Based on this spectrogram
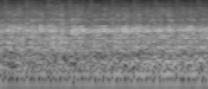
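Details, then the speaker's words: Diesel truck idling after a hard start; too much ATF poured down the intake had partially hydrolocked it, and the battery is charging. Steady, even idle with a low rumble and clatter, no misses or knocks; sounds okay. Owner plans a heater. "this sounds okay pressure we're kind of charging so I need to get a heat uh heater for it"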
